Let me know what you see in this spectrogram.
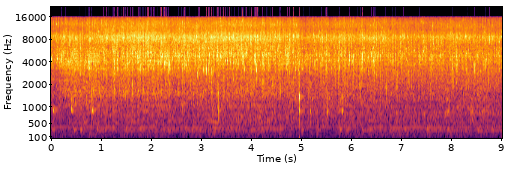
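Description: Wet ground spice paste sizzling and crackling in hot cooking oil in a wok as it is emptied in from a blender jar.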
